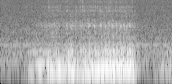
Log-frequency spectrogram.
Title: Snoring dog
